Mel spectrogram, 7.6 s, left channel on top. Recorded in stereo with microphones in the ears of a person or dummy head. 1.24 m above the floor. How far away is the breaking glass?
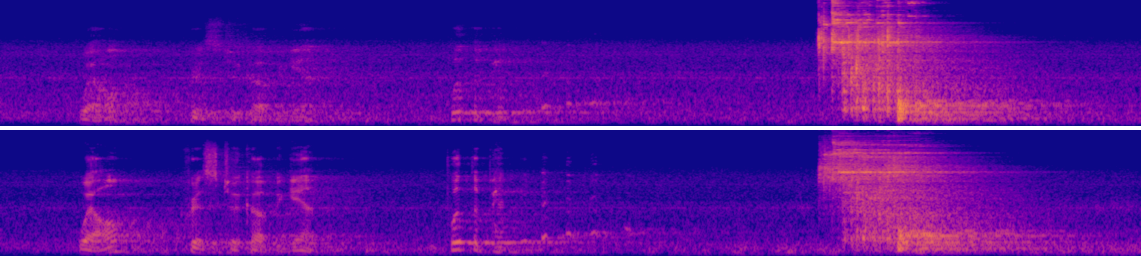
About 1.0 m.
